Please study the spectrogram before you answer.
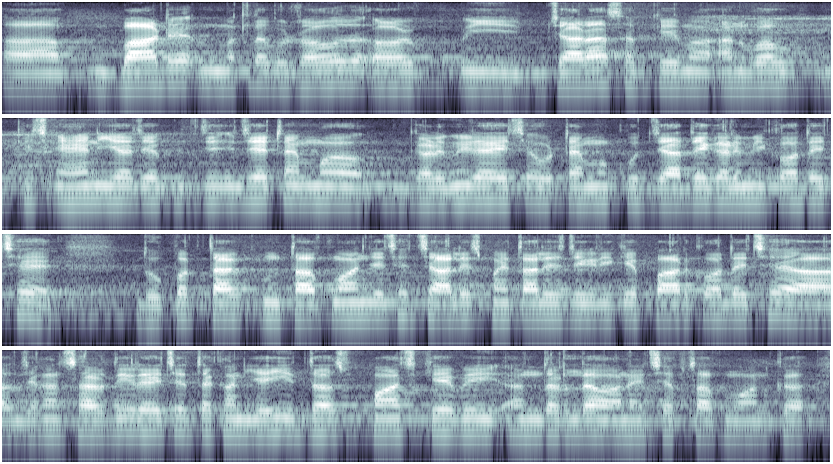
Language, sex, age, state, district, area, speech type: Maithili, male, 18-30, Bihar, Supaul, rural, spontaneous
